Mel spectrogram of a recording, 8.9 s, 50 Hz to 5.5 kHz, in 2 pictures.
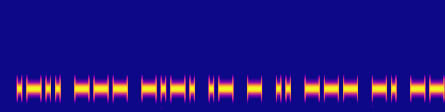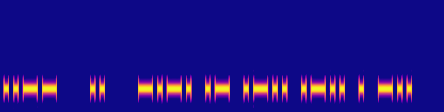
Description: Morse code, heard as a keyed tone, about 25 wpm, 600 Hz. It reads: LOCATION, I CALLED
